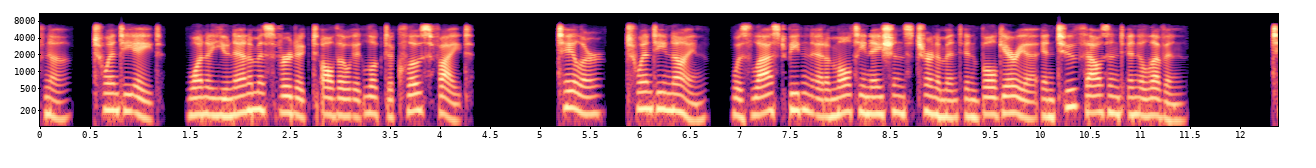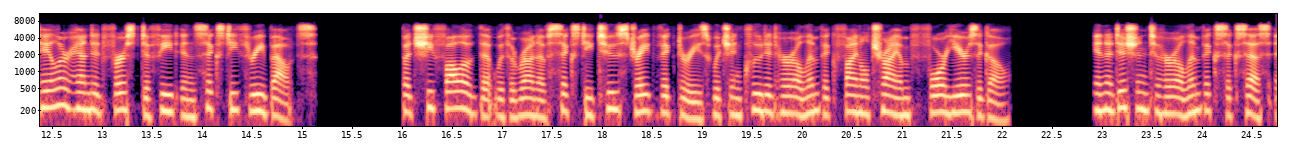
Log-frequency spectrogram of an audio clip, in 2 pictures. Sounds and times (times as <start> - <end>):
Speech: 0.0 - 4.4, 5.2 - 11.5, 12.3 - 15.2, 16.0 - 22.1, 22.9 - 24.7.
